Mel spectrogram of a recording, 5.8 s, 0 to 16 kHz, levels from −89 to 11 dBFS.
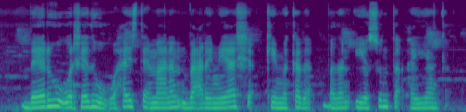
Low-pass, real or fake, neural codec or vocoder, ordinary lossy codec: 14.4 kHz; real; none; none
